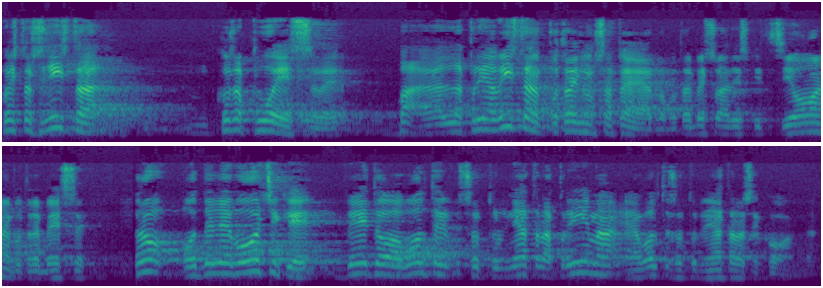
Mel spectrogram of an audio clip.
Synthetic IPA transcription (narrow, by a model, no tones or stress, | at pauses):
kwest̪osinist̪ɾa | kɔːzapwɔɛsːeɾebaalːapɾiːmavist̪apot̪ɾɛjnonsaperlopot̪ɾɛbːeɛsːɾunad̪eskɾit̪sːjoːnepot̪ɾɛbːeɛsːeɾe | peɾɔɔd̪elːevɔːt͡ʃik̟eveːd̪oavːɔlt̪esot̪ːolineaːt̪alapɾiːmaʔeavːɔlt̪esot̪ːolineaːt̪alasekond̪a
